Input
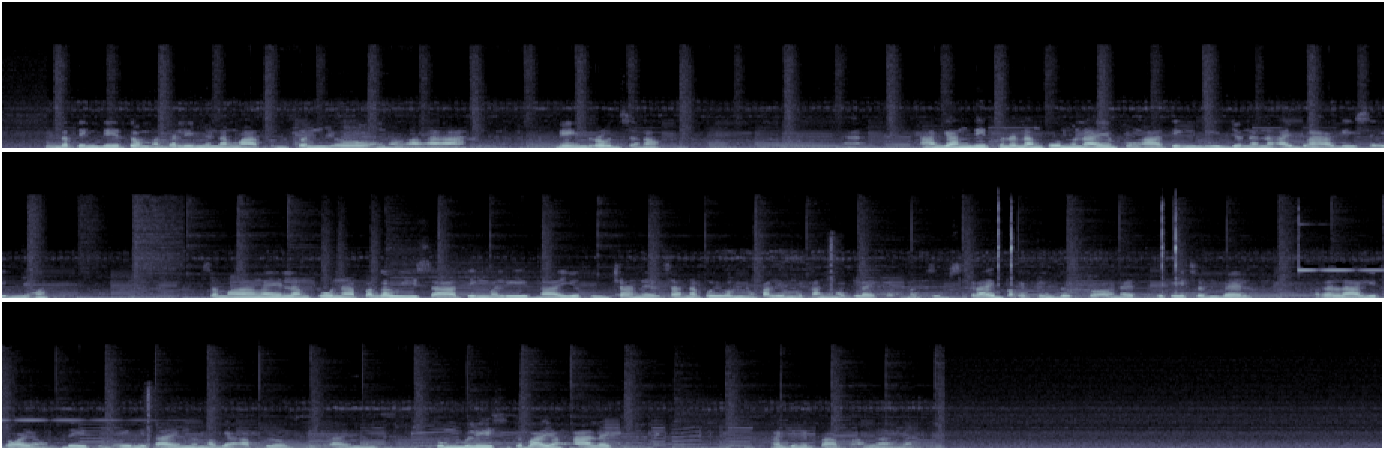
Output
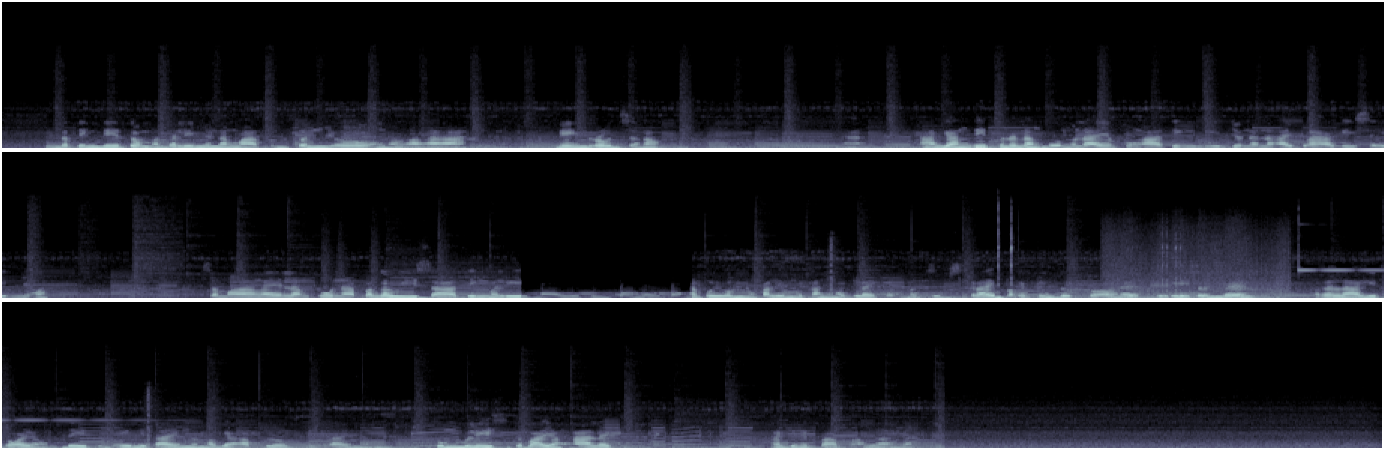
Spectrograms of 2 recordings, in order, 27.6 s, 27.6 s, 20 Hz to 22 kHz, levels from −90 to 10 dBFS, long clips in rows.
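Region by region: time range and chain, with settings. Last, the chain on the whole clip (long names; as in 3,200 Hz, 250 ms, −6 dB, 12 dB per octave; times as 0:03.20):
0:06.95–0:11.60: high-pass filter 470 Hz + notch filter 2,300 Hz
0:12.66–0:13.81: transistor ladder low-pass 820 Hz, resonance 80% + downward compressor 10 to 1, threshold −40 dBFS
0:16.53–0:17.79: linear delta modulator 64 kbit/s, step −37 dBFS + low-pass filter 10,000 Hz + double-tracking delay 31 ms −3 dB
whole clip: low-pass filter 1,900 Hz 6 dB per octave; mains-hum notches 60/120/180/240 Hz; automatic gain control gain up to 4.5 dB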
